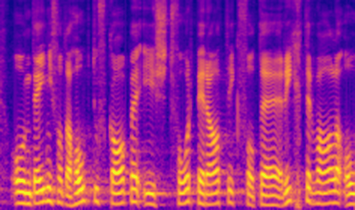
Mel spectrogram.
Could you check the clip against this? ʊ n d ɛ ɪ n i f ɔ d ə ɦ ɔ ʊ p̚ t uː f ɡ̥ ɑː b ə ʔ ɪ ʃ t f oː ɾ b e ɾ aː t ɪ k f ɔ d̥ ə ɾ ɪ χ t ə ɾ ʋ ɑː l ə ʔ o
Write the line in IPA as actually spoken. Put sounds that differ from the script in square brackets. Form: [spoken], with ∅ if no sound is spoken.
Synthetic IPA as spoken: ʊ n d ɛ ɪ n i f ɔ d ə ɦ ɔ ʊ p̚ t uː f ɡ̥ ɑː b ə ʔ ɪ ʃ t f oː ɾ b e ɾ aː t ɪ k f ɔ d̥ ə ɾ ɪ χ t ə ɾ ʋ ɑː l ə ʔ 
